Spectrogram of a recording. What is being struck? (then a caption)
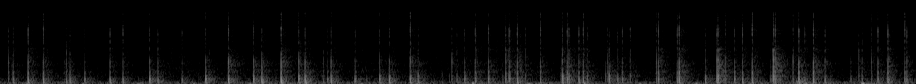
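Pine floorboards tapped with fingernails. Solid light pine floorboards are tapped rapidly with long, dark, polished nails, producing a continuous stream of short, dry knocks. Each tap has a dull, low thud with a brief bright click on top and almost no ring, and the taps vary in strength throughout.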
